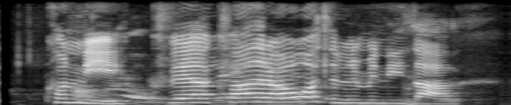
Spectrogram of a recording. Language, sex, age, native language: Icelandic, female, 14, Icelandic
